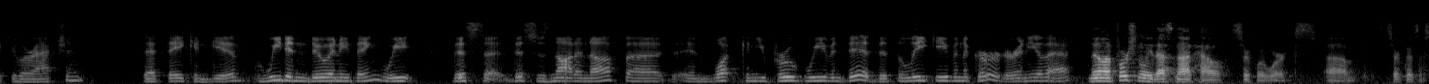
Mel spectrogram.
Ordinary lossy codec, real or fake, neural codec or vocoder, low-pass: MP3, 64 kbps; fake; codec, 16 kHz, 0.4 kbps, LongCat-Audio-Codec; 7.2 kHz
